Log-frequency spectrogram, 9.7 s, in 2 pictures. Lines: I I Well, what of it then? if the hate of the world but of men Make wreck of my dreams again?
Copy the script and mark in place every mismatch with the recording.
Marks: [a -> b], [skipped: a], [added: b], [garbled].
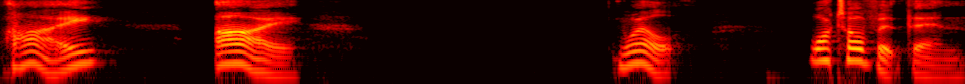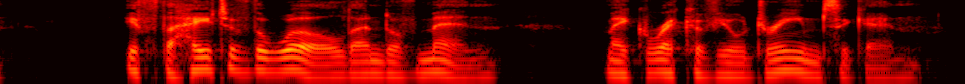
I I Well, what of it then? if the hate of the world [but -> and] of men Make wreck of [my -> your] dreams again?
